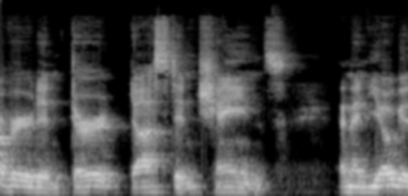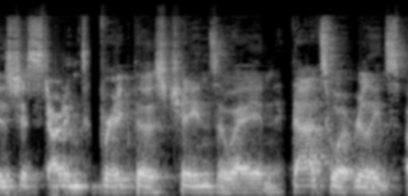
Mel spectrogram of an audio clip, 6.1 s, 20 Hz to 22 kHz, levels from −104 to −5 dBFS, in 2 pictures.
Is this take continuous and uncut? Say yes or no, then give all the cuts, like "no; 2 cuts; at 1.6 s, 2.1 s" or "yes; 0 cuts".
no; 2 cuts; at 3.7 s, 5.2 s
